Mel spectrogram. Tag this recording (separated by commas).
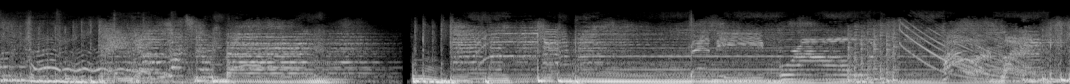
Music, Radio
